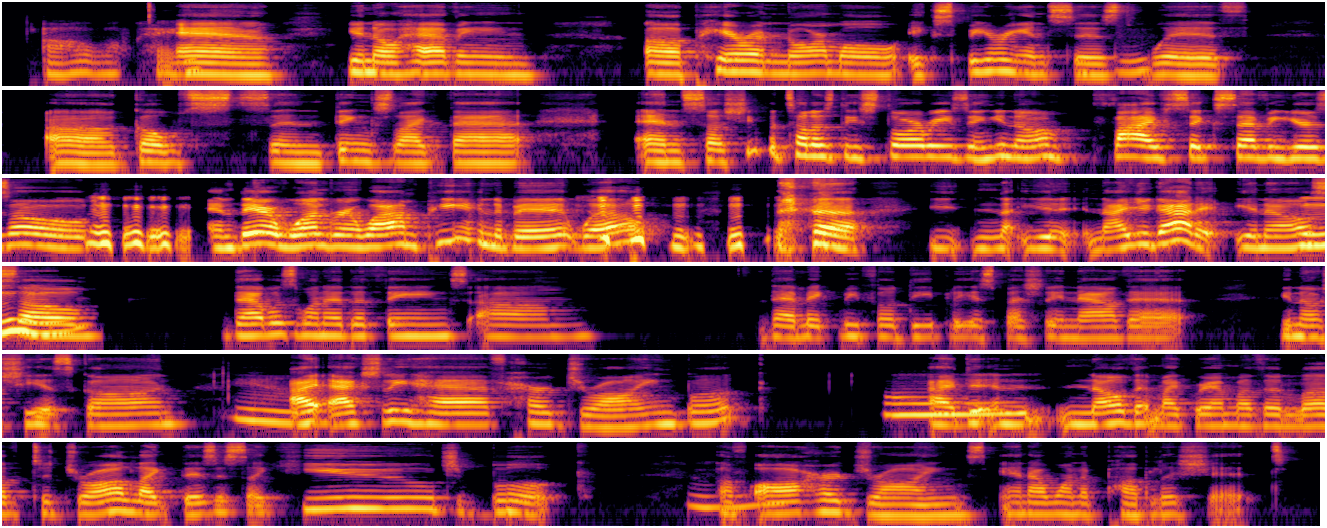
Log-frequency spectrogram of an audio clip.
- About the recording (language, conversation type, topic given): English, unstructured, What’s a story or song that made you feel something deeply?
- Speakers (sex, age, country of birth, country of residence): female, 35-39, United States, United States; female, 35-39, United States, United States
- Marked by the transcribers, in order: laugh; laugh; chuckle; other background noise; drawn out: "huge"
